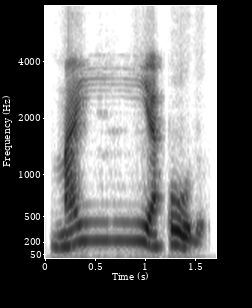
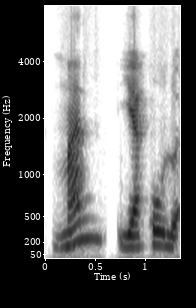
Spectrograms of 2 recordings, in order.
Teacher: কিন্তু যখন নুন সাকিনের পরে ইদগামের হরফ ইয়া আসবে, তখন এই নুনটা আমরা পরবর্তী শব্দের শুরু যে হরফ এই ইয়ার সাথে যুক্ত করে পড়ব। ফলে এই নুনটা তখন অনুচ্চারিত থাকবে এবং ইয়াটা দুইবার উচ্চারণ হবে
